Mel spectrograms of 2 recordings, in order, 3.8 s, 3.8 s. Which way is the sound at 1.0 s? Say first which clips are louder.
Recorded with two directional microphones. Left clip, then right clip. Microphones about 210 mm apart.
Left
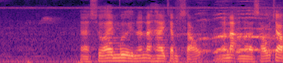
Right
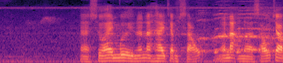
Left 1 dB; centre (ahead or behind).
